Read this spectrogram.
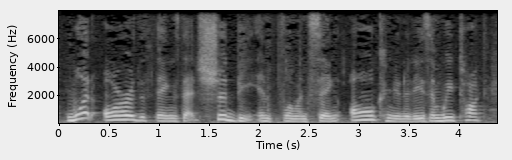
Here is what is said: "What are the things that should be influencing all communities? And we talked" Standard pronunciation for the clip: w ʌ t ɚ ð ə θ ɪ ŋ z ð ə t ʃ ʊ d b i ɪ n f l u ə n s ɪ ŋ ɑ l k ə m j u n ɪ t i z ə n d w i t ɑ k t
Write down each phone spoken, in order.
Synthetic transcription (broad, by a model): w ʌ t ɚ ð ə θ ɪ ŋ z ð ə t ʃ ʊ d b i ɪ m f l u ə n s ɪ ŋ ɑ l k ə m j u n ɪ t i z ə n w i t ɑ k t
